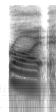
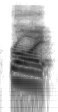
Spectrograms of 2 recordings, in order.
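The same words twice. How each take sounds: No difference in how they are said.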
